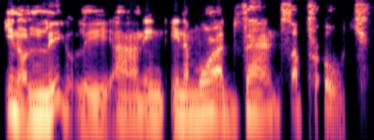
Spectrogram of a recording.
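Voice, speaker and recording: A man's voice: mid-range voice, creaky, darkish tone, no room sound, highs cut off. A man in his forties from Puerto Rico, chatting casually as a guest and often repeating words. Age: 40s. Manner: halting, repeats words, often checks with "right?". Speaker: podcast guest, army veteran. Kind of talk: casual personal conversation.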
